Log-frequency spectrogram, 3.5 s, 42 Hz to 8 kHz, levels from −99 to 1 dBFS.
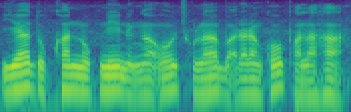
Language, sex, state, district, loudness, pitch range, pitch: Garo, male, Meghalaya, West Garo Hills, -19 LUFS, 100-120 Hz, 110 Hz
